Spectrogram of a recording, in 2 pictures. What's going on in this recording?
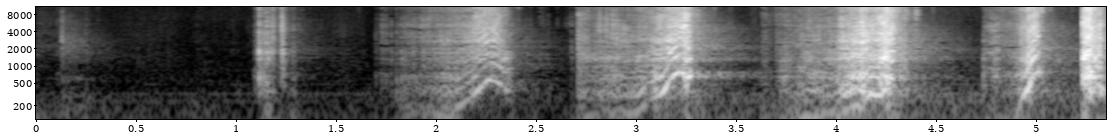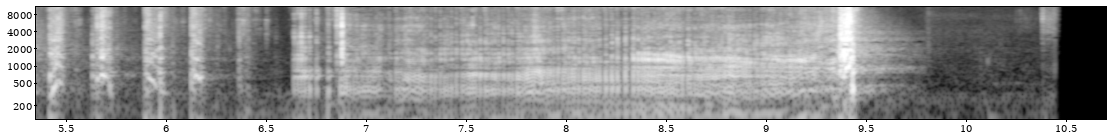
Forbes Project 1 1#15
took a pen and swiped it against the foil blade.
